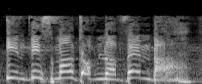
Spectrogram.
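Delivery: loud, high-pitched prophetic declaration; full-force preaching. Real, not acted. Preacher prophesying to the congregation, full-force declaration. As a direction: proclaim it over a crowd, ringing and emphatic.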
